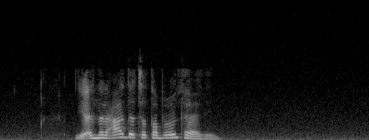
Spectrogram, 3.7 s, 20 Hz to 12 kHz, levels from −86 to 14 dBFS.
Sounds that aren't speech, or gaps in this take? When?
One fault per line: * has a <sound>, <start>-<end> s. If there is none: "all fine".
all fine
